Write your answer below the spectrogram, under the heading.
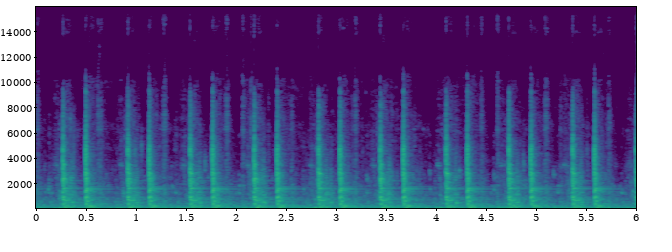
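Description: Sharp mechanical clicks repeat about one and a half times a second in a steady rhythm; a front-end clunk, cause not yet found.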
